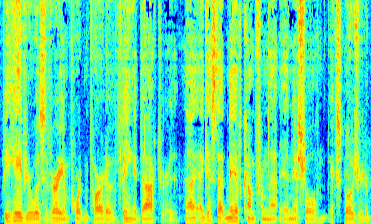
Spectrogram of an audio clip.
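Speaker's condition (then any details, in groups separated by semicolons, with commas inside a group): No condition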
